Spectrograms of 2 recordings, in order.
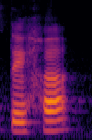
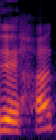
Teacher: la distinción se establece por el estado de las cuerdas vocales esto significa que un sonido es sordo y el otro es sonoro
